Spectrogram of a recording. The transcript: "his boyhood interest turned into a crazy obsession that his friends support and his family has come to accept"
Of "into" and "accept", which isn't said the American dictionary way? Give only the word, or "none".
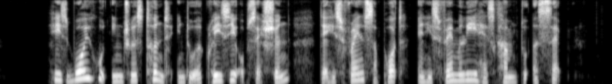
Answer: accept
